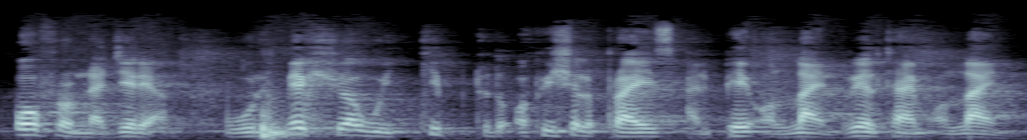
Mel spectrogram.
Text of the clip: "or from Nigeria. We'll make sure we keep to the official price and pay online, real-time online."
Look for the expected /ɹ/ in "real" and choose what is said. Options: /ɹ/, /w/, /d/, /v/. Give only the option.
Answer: /ɹ/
